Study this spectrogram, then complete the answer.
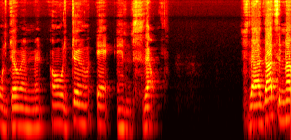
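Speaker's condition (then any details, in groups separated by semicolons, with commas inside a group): Cerebral palsy; obvious speech impediment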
